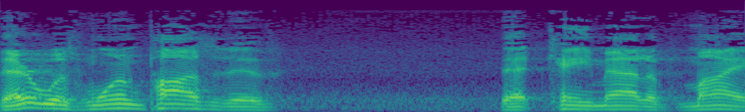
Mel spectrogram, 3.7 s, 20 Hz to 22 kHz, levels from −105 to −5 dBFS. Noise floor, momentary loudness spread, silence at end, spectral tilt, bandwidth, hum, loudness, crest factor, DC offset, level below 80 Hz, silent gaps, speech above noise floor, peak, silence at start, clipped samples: -59 dBFS; 8 LU; 0 s; -5 dB/octave; 15 kHz; none; -29 LUFS; 20 dB; under 0.1%; -72 dBFS; none; 31 dB; -10 dBFS; 0 s; under 0.1%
